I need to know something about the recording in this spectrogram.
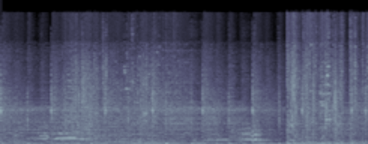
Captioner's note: tires squealing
